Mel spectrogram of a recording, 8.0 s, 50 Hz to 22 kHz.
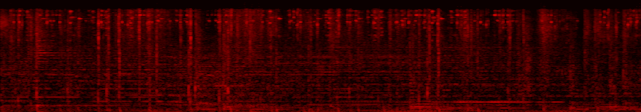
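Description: A horse gallops in The Witcher 3, its hooves clip-clopping in a quick steady rhythm through the whole stretch, close and fairly loud, with game music and ambience running underneath.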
